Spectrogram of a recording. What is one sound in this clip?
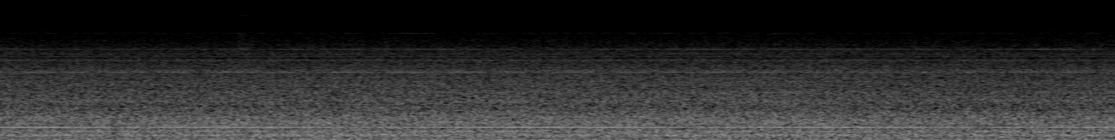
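A jet engine roars steadily with a low constant hum.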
